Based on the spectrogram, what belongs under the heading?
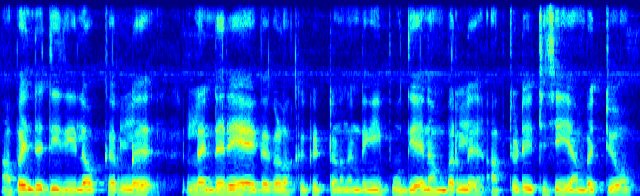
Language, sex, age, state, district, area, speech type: Malayalam, female, 30-45, Kerala, Malappuram, rural, spontaneous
